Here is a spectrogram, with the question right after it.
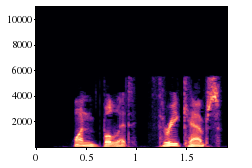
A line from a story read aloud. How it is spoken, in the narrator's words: the filly behind the counter declared firmly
